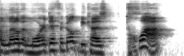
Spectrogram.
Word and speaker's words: trois: Some people find it a little bit more difficult because trois, the T in trois is pronounced using the tip of your tongue, while the R is pronounced using the back of your tongue.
